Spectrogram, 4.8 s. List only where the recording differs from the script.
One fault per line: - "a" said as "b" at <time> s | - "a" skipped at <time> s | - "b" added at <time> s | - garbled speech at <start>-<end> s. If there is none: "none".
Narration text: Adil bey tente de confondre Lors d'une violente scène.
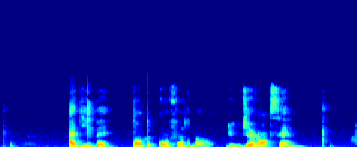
none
